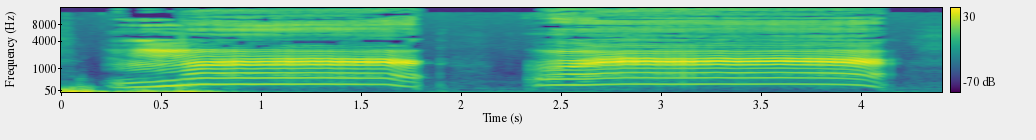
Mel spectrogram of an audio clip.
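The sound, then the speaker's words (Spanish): A person imitates two cows, giving two long, loud mooing calls in a row, each held steady for over a second with a short pause between them. “Eh, eran dos vacas que estaban las vacas y volteando para arriba y la hacían así.”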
